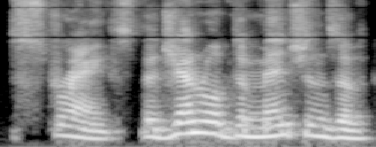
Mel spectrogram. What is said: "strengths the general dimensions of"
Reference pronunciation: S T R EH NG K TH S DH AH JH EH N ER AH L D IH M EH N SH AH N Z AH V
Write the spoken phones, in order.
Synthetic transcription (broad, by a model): S T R EH NG K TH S DH AH JH EH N ER L D IH M EH N SH AH N Z AH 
